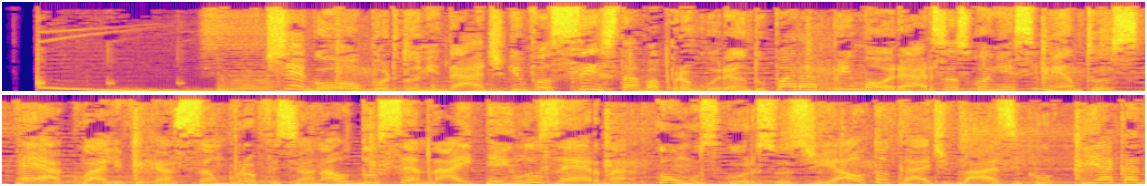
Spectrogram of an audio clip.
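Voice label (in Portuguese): voz mulher comercial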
